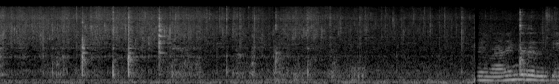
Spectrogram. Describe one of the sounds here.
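Oil sizzles and crackles in a hot pot.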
